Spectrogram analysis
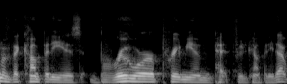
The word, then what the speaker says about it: Breuer: The the truth is the name of the company is Brewer Premium Pet Food Company. That was the original name. It's still kind of the holding company. Brewer is my surname.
